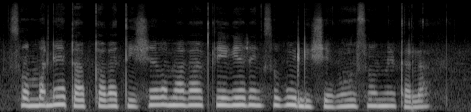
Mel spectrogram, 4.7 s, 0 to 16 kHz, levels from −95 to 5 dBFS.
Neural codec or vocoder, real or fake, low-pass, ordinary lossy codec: codec, 44.1 kHz, 2.6 kbps, SNAC; fake; 14.4 kHz; none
